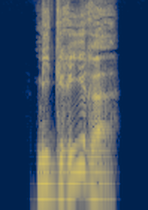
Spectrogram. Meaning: inflection of migrieren: 1. first-person singular present 2. singular imperative 3. first/third-person singular subjunctive I
- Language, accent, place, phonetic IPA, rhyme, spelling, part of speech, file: German, Germany, Berlin, [miˈɡʁiːʁə], -iːʁə, migriere, verb, De-migriere.ogg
